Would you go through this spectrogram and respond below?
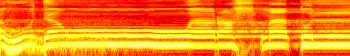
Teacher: fathah tanwin bertemu wau idgam ghunah masuk pada huruf wau dan mendengung selama tiga harakat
